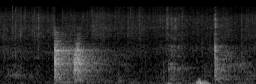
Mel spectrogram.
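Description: Tomatoes stir-fried into Thai-style fried rice in a hot pan, a soft continuous sizzle broken by a few distinct scraping stirs, close and moderately quiet with no talking.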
